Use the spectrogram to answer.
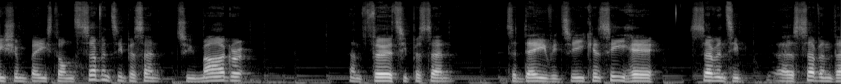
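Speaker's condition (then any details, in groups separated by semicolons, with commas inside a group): No condition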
